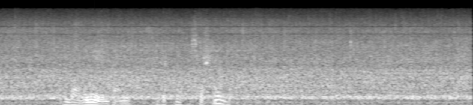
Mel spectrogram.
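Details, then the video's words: Buzzing of a wild honey bee colony, its four-comb nest taken from a fallen tree in a Kiev forest into a hive; unbroken low hum with short stretches of quiet talk in the first half. "Wild Honey Bee Nest Transferration From Forest Into Hive & Apiary, Kiev Ukraine"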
